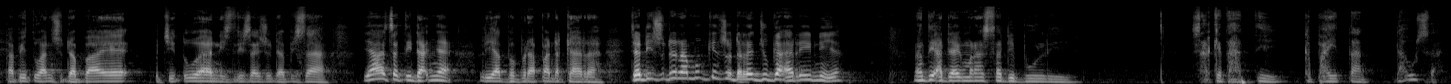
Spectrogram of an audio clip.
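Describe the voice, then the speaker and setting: An older pastor delivers a sermon in a high, husky voice with a gravelly edge. His pitch swings widely as he tells stories and acts out the dialogue. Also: moderate pace. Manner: lively storytelling, mixing in Javanese phrases and acting out dialogue.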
